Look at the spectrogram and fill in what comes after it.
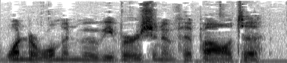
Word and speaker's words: Hippolyta: Hippolyta? – Hippolyta. – Hippolyta, sorry.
